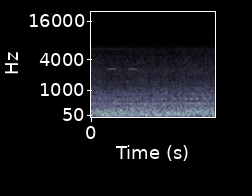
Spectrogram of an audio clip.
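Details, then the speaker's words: Sherman S electric unicycle on original firmware, first ride at speed: short high beeps about every quarter second over road rumble, the 70 percent PWM warning. "are those I think those are my 70 beef so I keep hearing I have to keep remember that um with the Shermans there's so much beeping going on"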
